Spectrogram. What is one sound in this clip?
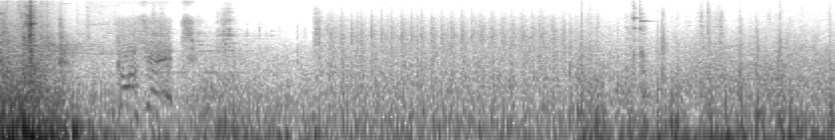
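An explosion bursts and crackles.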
